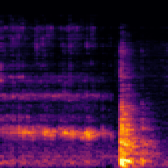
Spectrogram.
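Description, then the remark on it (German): A drink is poured into a glass, a steady, resonant trickle for about a second, then a sudden louder splash or clink near the end. No voices. “Würden Sie mir bitte einschenken?”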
